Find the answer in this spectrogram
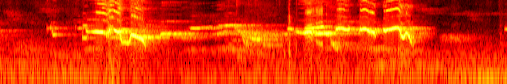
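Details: Black-naped oriole, golden kepodang, in lively song: a raspy squawk, then liquid warbled whistles rising and falling, with a second harsh burst before a quiet close.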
